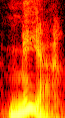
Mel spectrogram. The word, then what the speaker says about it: Mia: Number 5, Mia. Mia. Mia. It almost sounds like the sound that a cat makes.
